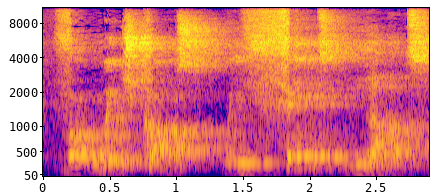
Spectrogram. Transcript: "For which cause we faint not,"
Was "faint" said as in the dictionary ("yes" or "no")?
no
